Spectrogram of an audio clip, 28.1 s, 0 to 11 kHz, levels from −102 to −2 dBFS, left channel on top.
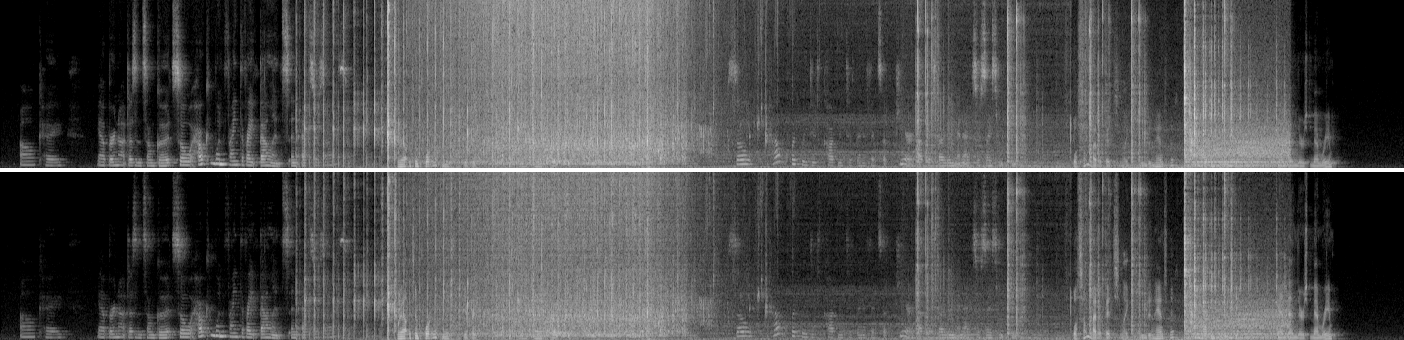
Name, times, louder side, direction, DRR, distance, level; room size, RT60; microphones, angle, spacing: voice 1, 0.4-1.2 1.9-7.0 12.4-14.0 14.6-20.4, left 4 dB, 55° left, 11 dB, 1.0 m, -44 dB
sound 1, 5.9-25.8, left 5 dB, 25° left, 0.9 m, -30 dB
voice 2, 7.9-11.9 21.5-25.0 25.5-26.7, right 3 dB, 40° right, 14 dB, 0.7 m, -39 dB
15.5 x 13.5 x 5.3 m, 0.63 s
head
